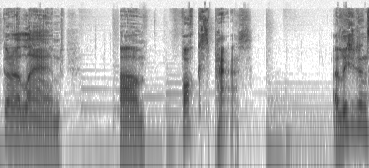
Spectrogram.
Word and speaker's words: faux pas: least know that um aux is not pronounced ax I I know that uh it's pronounced you know uh um so you've got der and Foe and um you know it's uh it's it's actually got a couple of pronunciations but it never pronounces the X never pronounces the X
